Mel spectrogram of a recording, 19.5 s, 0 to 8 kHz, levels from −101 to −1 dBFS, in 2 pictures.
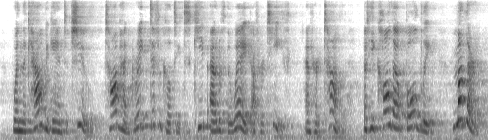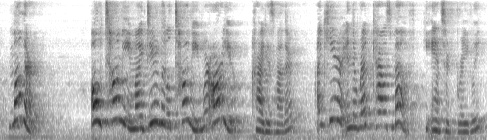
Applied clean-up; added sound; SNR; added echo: none; none; none; reverberation time 0.9 s.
